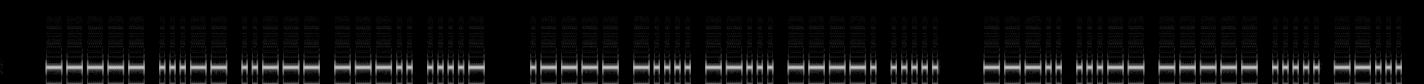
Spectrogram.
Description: Morse code, heard as a keyed tone, about 23 wpm, 800 Hz. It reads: 03284 16795 83057
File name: cours-du-mercredi / audios / cours-855-texte-chiffre-vitesse-22-mpm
